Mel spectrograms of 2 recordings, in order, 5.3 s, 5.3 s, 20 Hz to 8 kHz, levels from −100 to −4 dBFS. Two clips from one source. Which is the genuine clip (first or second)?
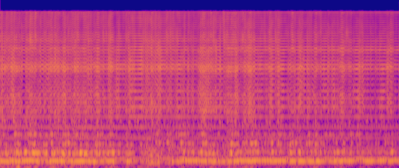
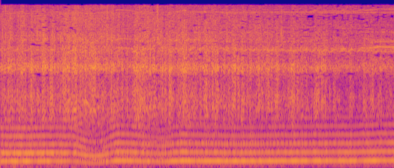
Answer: second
